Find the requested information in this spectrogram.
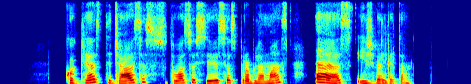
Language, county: Lithuanian, Vilnius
